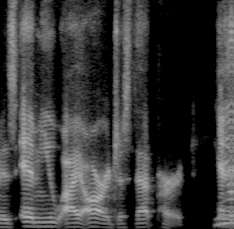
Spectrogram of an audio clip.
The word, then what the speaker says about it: Muir: There's an American broadcaster he works for, or a reporter he works for ABC News, whose last name is MUIR, just that part. And it's Muir.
